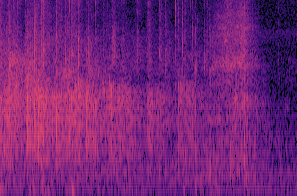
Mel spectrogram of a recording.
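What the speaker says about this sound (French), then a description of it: "On l'applaudit bien fort" Audience applause at a marketing conference, a steady patter of clapping from many hands that carries on throughout, moderately distant and fairly faint.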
